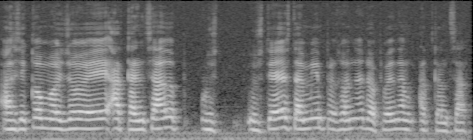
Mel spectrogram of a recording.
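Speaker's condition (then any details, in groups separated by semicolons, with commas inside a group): Down syndrome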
